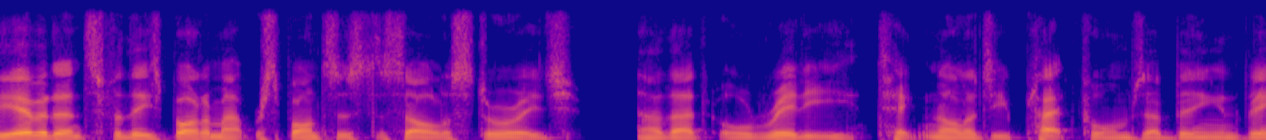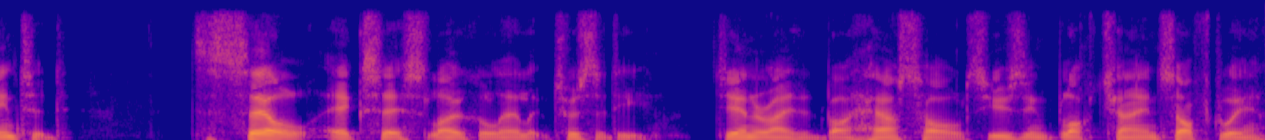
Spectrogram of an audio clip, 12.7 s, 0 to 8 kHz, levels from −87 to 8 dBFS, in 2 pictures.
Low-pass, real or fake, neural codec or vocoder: 7.2 kHz; real; none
